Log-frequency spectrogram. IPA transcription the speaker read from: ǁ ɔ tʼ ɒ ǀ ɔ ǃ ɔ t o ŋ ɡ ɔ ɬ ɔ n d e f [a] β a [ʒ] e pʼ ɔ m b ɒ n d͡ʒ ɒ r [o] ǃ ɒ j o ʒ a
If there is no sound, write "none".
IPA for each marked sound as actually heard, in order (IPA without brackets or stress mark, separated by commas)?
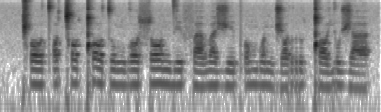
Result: a, ʒ, o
